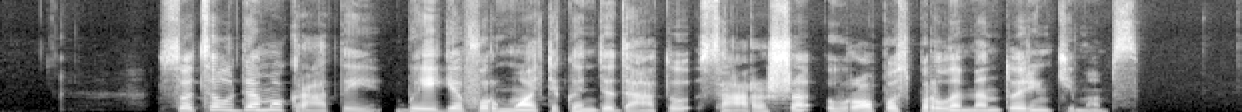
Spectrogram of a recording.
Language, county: Lithuanian, Vilnius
